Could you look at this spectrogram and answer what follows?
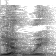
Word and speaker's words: Yahweh: himself as I am which in Hebrew is pronounced Yahweh.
